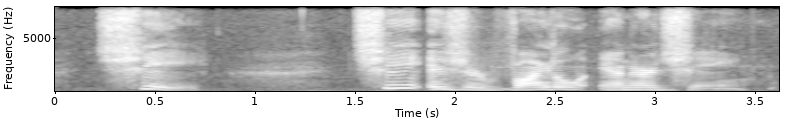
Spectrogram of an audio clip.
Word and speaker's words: Qi: So, if you haven't tuned in before, Qigong, Qi, the first part of the word is Qi, and you pronounce it as if you were saying cheese, Qi.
